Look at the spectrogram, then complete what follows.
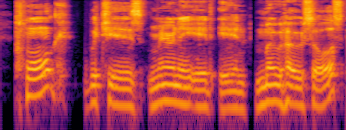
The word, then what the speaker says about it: mojo: It is pork which is marinated in moho sauce. It's spelled mojo but pronounced moho which is like citrus juice, garlic spices, oranges, blah blah blah blah blah and some herbs.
